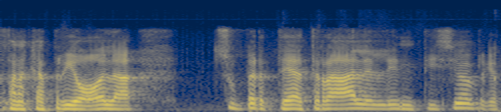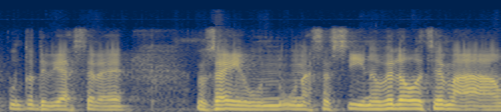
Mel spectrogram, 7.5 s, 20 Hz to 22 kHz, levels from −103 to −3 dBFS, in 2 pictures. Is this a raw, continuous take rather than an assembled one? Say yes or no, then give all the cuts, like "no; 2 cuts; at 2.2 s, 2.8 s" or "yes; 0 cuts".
yes; 0 cuts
